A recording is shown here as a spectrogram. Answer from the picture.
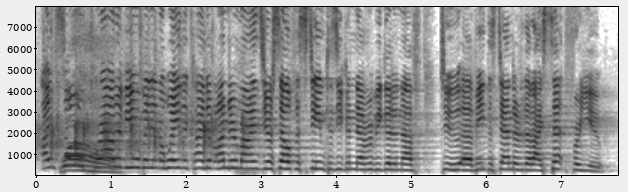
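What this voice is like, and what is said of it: Sort of Australian accent. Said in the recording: “this accent ... sort of Australian”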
